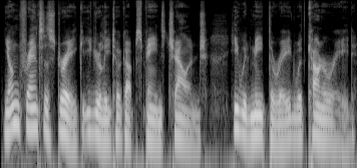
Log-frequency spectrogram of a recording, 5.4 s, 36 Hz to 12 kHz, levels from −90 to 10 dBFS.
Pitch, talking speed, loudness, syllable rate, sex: 105 Hz, 180 wpm, -17 LUFS, 4.7 syllables/s, male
